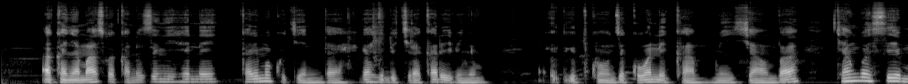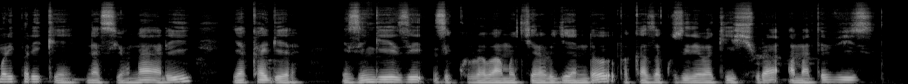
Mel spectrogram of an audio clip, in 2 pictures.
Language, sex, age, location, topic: Kinyarwanda, male, 18-24, Nyagatare, agriculture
